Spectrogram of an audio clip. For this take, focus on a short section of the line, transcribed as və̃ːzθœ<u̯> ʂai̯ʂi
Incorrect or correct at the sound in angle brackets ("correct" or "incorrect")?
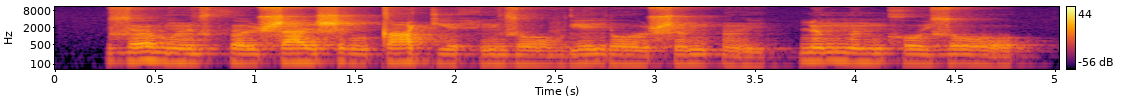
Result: incorrect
